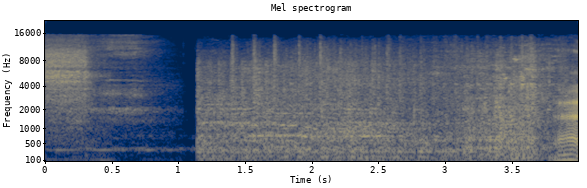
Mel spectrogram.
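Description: A deep breath, then about a second in a sudden loud rushing, rumbling sound effect that lasts nearly three seconds: a man transforming into a monster in the TV episode's soundtrack.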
